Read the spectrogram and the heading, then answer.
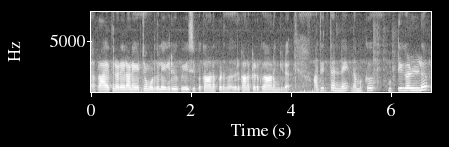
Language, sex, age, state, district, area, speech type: Malayalam, female, 18-30, Kerala, Kottayam, rural, spontaneous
